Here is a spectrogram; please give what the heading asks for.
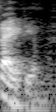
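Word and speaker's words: tritium: इसको हम कहते हैं प्रोटियम, this is ड्यूटेरियम and this is ट्राइटियम। कुछ लोग इसे ट्रिटियम भी प्रोनाउंस करते हैं, ओके।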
